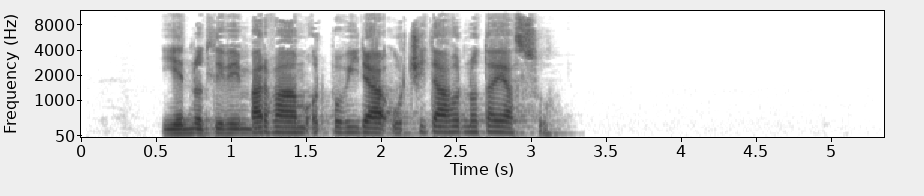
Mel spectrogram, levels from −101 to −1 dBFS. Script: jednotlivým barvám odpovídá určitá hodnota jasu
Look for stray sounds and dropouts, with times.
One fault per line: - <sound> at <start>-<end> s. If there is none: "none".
none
